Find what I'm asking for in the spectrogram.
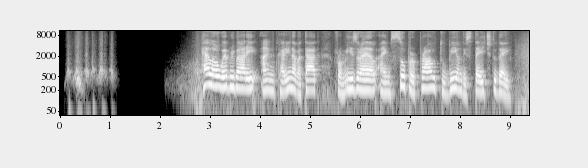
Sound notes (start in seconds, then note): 0.0 graphics whooshing; 2.2 logo whooshing; 9.1 graphics whooshing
